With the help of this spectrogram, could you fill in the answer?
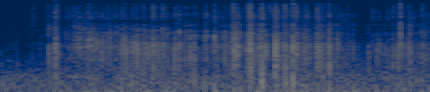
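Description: A small, filled purple faux-leather (vinyl) pouch is held in both hands and scratched with fingernails. The result is a quiet, continuous run of dry scratching and crinkling with quick, tightly packed ticks over a soft low rumble.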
